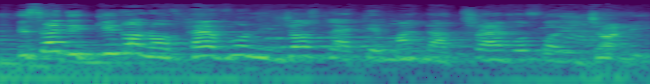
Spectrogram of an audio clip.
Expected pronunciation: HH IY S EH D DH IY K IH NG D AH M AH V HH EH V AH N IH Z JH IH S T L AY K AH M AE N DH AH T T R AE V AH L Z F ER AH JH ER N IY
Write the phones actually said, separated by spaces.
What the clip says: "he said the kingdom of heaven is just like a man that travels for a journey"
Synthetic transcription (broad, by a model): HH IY S EH D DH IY K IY D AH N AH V HH EH V AH N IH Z JH IH S T L AY K AH M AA N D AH T T R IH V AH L F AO AH JH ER N IY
